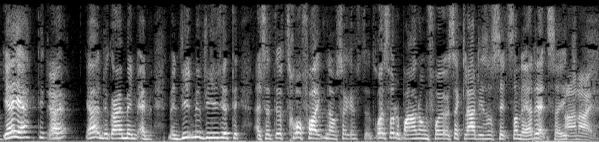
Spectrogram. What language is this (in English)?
Danish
